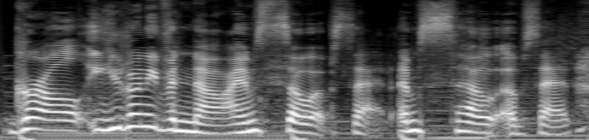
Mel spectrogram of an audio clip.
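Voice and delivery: put-on Valley Girl whine about a broken gadget. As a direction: play up a dramatic Valley Girl. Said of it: "too bad for the Valley Girl team".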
